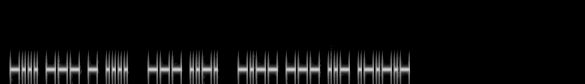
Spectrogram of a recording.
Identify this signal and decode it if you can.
Morse code, heard as a keyed tone, about 40 wpm, 700 Hz. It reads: BOTH OF YOU.
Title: Sentences from Top 1100 Words 40wpm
